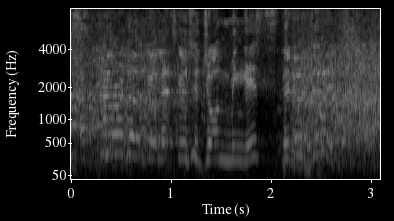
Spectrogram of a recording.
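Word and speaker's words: Menzies: His name is Mingus. Mingus. Yes. Goss. Yeah. Mus. Yeah, but it's pronounced it's it's spelled M E N Z I E S.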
